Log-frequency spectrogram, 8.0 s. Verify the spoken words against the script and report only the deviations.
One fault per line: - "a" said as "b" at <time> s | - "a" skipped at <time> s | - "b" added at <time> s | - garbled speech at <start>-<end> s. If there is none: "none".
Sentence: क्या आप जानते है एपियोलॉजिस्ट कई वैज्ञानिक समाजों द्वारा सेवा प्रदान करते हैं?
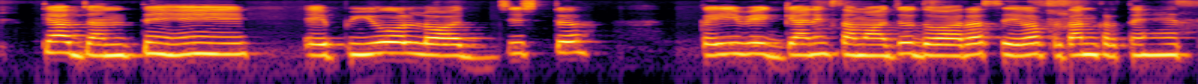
none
